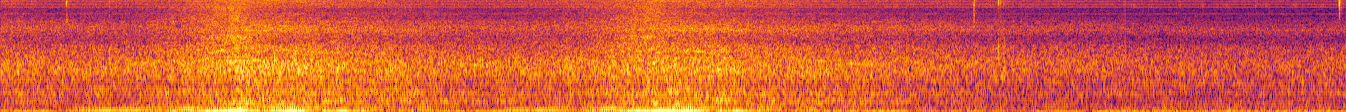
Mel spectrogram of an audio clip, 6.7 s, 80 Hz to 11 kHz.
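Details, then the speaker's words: 2017 Ford Transit Custom 2.0 EcoBlue diesel after repairing a chafed CAN wiring fault causing no-start: starts, two clean rev blips, settles to even idle, no warning lights; normal revving. "pop the ignition on foot on the clutch start her up revving up nicely dashboard now isn't delayed no warning lights on everything's working"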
